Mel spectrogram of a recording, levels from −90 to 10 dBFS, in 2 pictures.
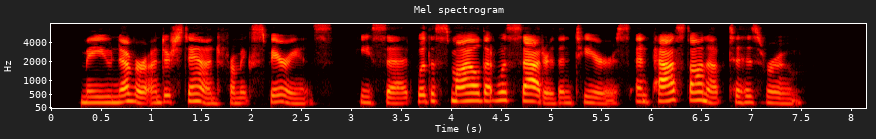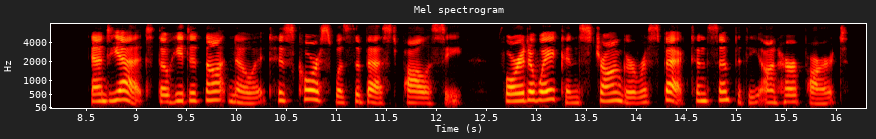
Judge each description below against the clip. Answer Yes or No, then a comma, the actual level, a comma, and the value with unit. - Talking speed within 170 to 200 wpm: Yes, average, 175 wpm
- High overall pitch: Yes, high, 235 Hz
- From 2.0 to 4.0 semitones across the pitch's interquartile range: No, wide, 5.4 semitones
